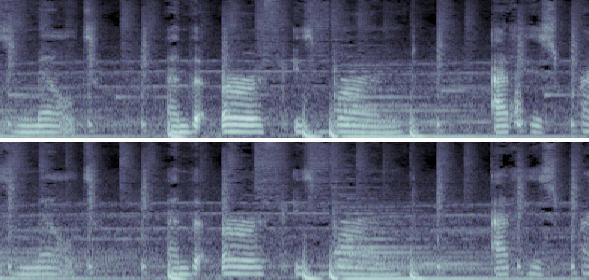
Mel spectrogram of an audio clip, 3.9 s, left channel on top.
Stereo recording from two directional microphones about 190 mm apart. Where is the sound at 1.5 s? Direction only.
25° left (ahead or behind).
